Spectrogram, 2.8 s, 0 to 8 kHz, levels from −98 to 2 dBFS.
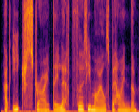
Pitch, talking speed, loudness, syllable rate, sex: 200 Hz, 195 wpm, -17 LUFS, 5.1 syllables/s, female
